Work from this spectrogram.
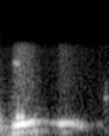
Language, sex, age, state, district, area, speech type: Telugu, male, 60+, Telangana, Hyderabad, rural, conversation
